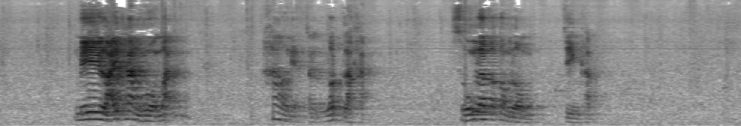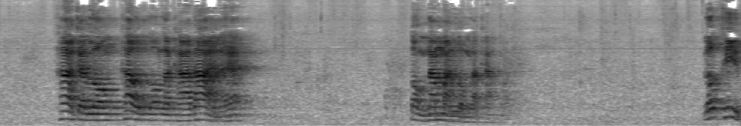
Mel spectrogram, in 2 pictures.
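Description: An elderly man speaks calmly in short phrases through a microphone, with pauses between them.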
